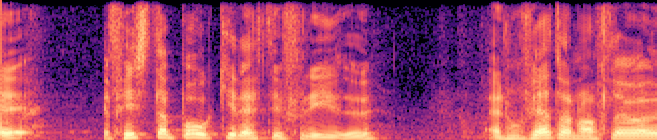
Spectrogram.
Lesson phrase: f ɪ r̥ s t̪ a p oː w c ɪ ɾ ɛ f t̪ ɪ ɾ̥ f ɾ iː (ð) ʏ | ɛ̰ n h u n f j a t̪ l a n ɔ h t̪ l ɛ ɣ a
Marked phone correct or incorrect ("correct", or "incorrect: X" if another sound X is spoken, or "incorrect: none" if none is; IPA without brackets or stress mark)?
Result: correct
